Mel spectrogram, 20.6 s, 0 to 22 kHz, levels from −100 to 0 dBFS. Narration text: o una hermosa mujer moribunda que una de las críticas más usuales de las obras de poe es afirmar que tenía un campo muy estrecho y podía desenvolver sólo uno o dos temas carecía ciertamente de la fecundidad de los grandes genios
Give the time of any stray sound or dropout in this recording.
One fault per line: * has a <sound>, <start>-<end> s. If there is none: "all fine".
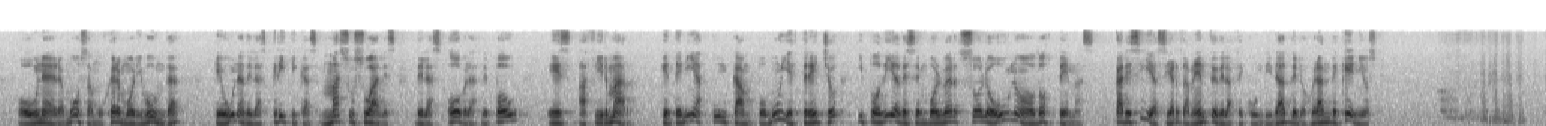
* has a laugh, 19.2-20.5 s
